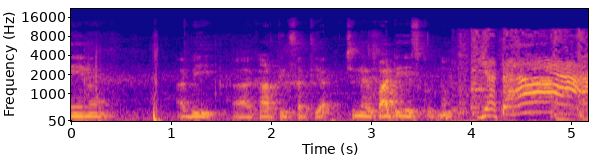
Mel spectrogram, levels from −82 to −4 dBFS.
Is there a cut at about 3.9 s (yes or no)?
yes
